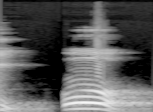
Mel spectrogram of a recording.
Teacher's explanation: আর সংবৃত উচ্চারণ ই, ও, অর্থাৎ ঠোঁট আমার সরু হয়ে আসছে, অর্থাৎ এটি আমি চাপিয়ে দিচ্ছি, অকে আমি ও করে দিচ্ছি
